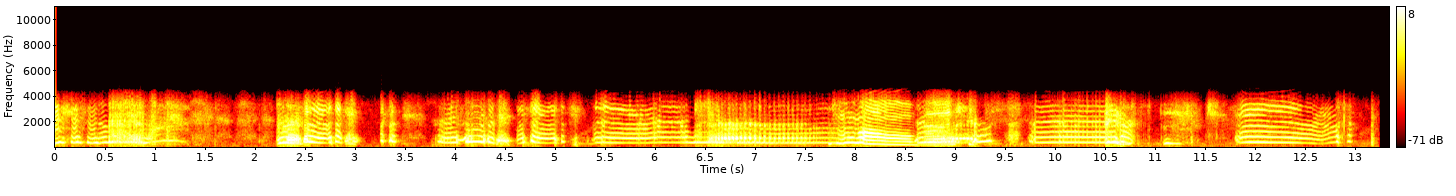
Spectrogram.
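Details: Baby boy who is really upset, crying with long rising and falling wails that sound like a droning airplane engine, broken by short fussing sounds; infant cry.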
